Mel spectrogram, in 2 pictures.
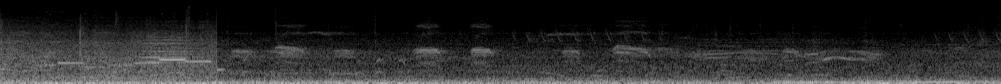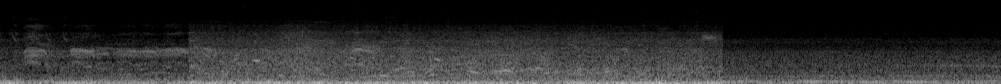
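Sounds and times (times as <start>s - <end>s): crows cawing: 4.2s - 5.0s.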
